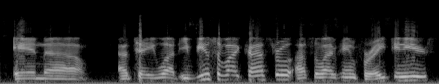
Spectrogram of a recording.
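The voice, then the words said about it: Cuban accent, Louisiana-like, Paul Prudhomme. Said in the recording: “his accent sounded like we screwed it up over in Louisiana ... It sounded a little like Paul Prudhomme. over there meets meets some baseball player from the Dominican”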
